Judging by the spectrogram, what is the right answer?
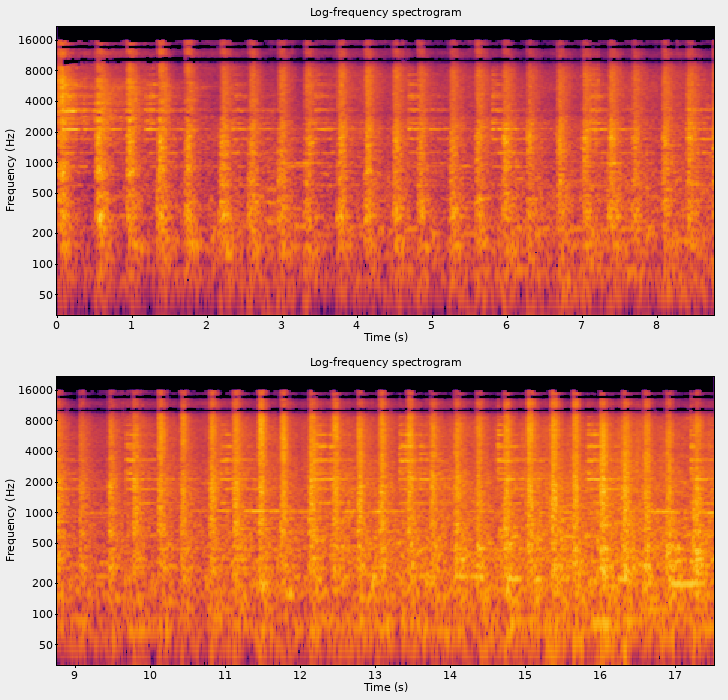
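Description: Steam locomotive working, its exhaust chuffing in an even beat of about three a second over a steady hiss of steam, growing louder through the second half.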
